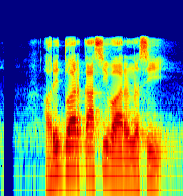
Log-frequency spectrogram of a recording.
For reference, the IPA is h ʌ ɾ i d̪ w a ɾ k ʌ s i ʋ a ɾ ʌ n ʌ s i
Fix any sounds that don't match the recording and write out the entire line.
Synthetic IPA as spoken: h ʌ ɾ i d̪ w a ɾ k a s i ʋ a ɾ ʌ n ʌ s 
